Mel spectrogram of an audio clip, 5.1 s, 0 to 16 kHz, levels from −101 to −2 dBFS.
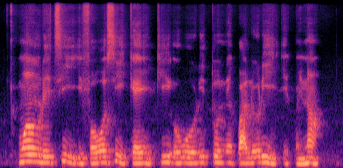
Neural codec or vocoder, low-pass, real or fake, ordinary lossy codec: autoencoder, 48 kHz, 128 numbers a frame, DAC-VAE, trained on Japanese speech; 14.4 kHz; fake; none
